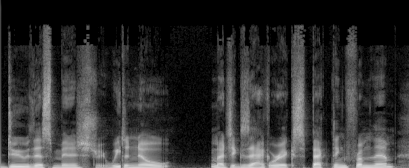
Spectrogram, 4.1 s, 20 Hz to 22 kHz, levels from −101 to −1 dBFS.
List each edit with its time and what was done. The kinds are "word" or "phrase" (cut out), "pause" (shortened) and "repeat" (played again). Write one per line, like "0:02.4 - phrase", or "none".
0:01.2 - word
0:02.1 - word
0:02.7 - word

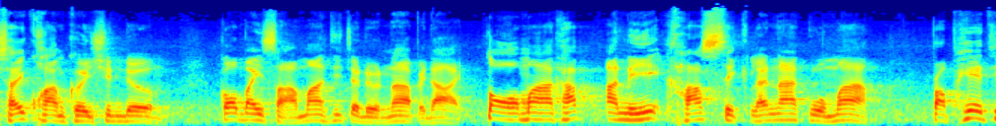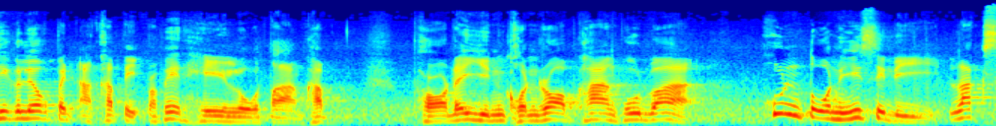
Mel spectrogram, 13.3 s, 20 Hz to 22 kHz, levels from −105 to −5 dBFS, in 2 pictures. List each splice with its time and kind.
0:03.2 - pause

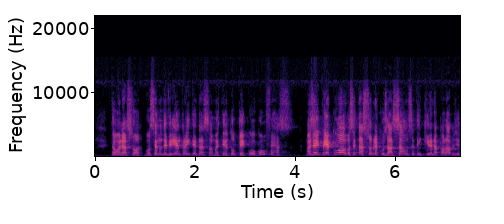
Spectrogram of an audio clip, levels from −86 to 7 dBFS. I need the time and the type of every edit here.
0:00.9 - pause
0:04.1 - pause

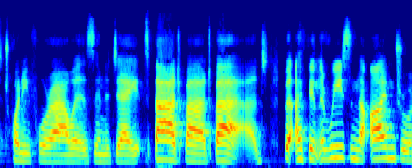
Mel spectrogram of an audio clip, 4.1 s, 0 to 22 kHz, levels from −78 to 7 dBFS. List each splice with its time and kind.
0:02.8 - pause

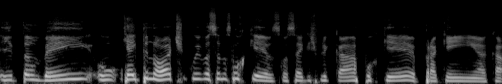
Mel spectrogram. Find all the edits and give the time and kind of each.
0:01.2 - phrase
0:02.3 - word
0:02.8 - word

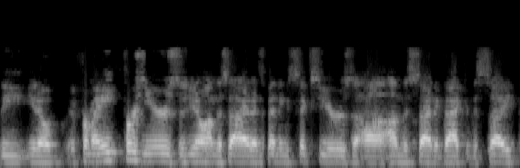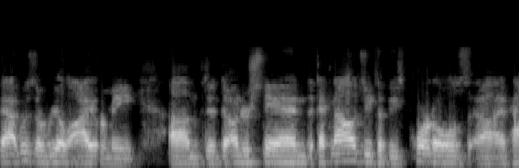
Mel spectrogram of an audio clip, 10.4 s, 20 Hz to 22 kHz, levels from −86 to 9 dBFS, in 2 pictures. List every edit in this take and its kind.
0:01.4 - word
0:02.2 - word
0:02.6 - word
0:04.1 - word
0:04.4 - word
0:06.1 - word
0:07.2 - word
0:08.3 - word
0:08.9 - word

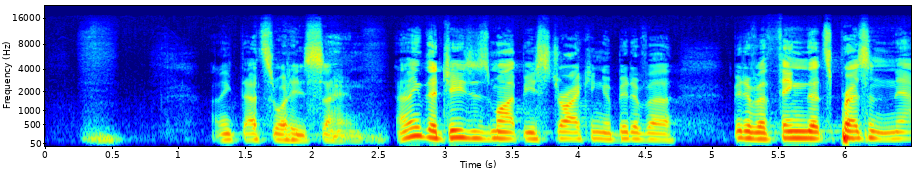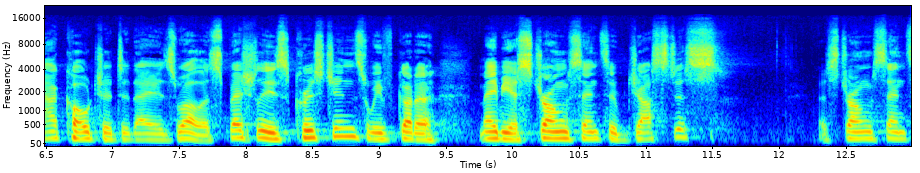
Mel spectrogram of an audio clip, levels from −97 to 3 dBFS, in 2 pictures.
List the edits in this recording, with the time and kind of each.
0:02.6 - pause

